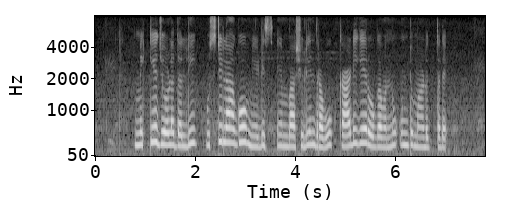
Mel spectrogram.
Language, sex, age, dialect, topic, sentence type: Kannada, female, 18-24, Mysore Kannada, agriculture, statement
